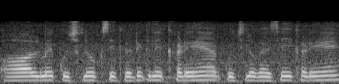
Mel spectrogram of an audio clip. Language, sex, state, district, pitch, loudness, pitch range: Hindi, female, Chhattisgarh, Raipur, 190 Hz, -17 LUFS, 185-195 Hz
